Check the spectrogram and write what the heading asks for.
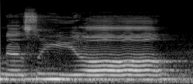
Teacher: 2 زبر کی تنوین کو وقف میں الف مدہ سے تبدیل کر کے پڑھیں گے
